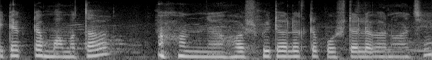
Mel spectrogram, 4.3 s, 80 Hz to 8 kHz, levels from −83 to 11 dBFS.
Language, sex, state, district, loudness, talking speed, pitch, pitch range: Bengali, female, Chhattisgarh, Raipur, -19 LUFS, 125 wpm, 210 Hz, 200-225 Hz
